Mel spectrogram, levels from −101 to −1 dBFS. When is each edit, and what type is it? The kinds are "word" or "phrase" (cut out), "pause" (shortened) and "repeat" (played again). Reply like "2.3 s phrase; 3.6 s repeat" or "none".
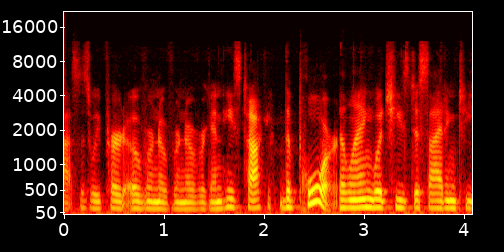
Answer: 2.1 s word; 2.8 s word

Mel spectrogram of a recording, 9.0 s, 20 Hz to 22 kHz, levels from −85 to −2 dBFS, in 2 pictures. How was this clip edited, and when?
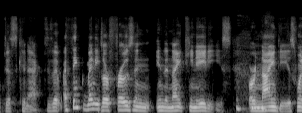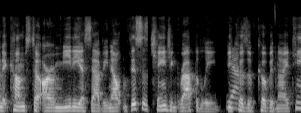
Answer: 0.9 s word; 1.5 s word; 6.7 s word; 7.2 s word

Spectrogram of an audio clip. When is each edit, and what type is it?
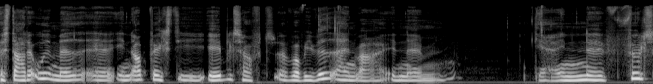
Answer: none

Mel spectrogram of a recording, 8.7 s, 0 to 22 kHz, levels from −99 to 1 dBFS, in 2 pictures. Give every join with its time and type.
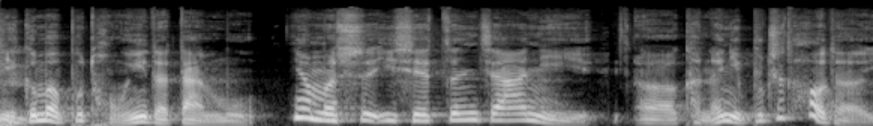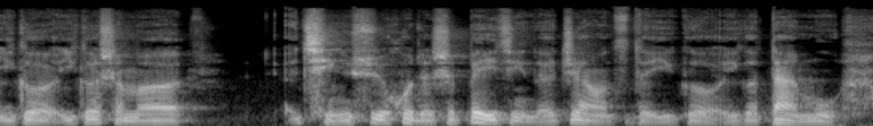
1.4 s pause

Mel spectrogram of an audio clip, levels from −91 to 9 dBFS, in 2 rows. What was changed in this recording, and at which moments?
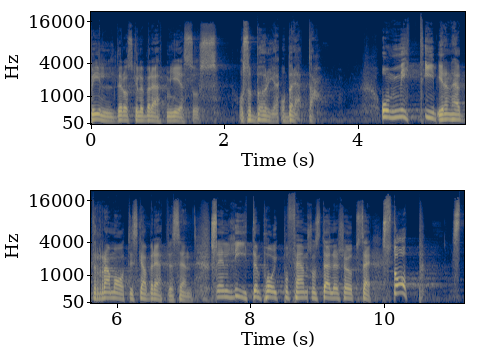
1.1 s word; 2.8 s word; 5.2 s word; 7.5 s word; 8.9 s word

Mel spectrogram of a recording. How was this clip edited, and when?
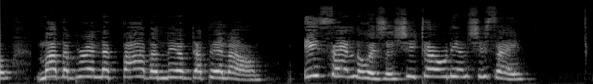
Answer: none

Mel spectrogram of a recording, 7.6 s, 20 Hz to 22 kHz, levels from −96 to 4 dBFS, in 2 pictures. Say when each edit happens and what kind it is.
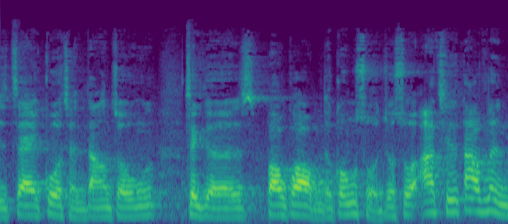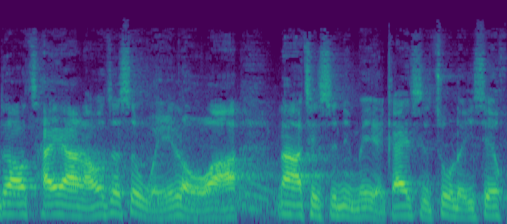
1.4 s word

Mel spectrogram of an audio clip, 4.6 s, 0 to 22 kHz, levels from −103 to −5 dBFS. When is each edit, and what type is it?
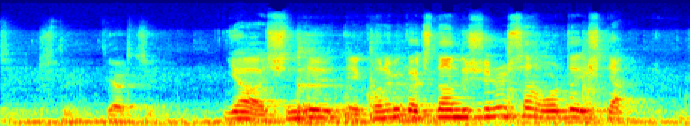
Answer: none

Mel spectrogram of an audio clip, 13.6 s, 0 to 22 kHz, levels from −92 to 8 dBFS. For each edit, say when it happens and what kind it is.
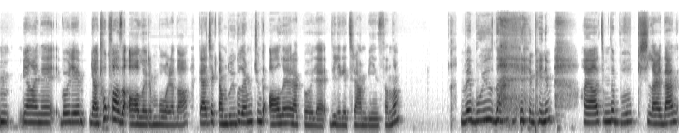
1.7 s pause; 3.9 s pause; 9.1 s pause

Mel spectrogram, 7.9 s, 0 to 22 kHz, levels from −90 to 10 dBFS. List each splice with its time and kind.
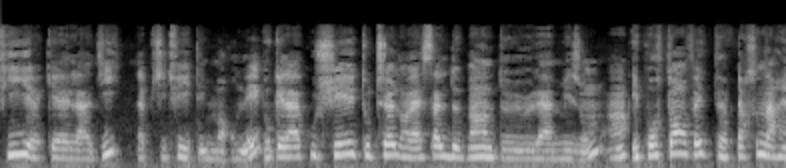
none

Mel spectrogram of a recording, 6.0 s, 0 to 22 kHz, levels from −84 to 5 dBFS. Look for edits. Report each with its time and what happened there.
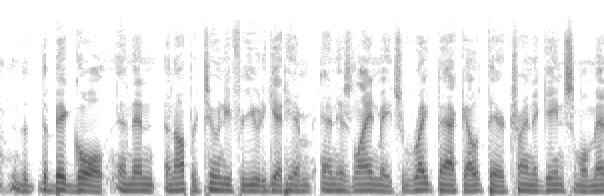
none

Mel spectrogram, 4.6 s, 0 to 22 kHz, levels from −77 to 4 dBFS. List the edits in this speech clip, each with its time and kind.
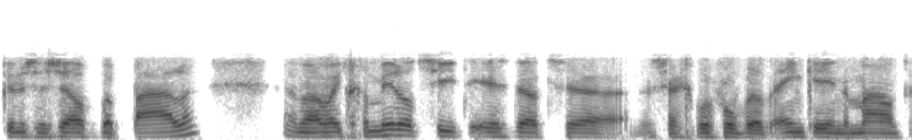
1.7 s word; 3.1 s word

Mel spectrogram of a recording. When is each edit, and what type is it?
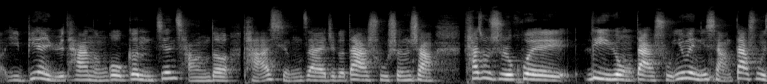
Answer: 2.4 s pause; 4.6 s pause

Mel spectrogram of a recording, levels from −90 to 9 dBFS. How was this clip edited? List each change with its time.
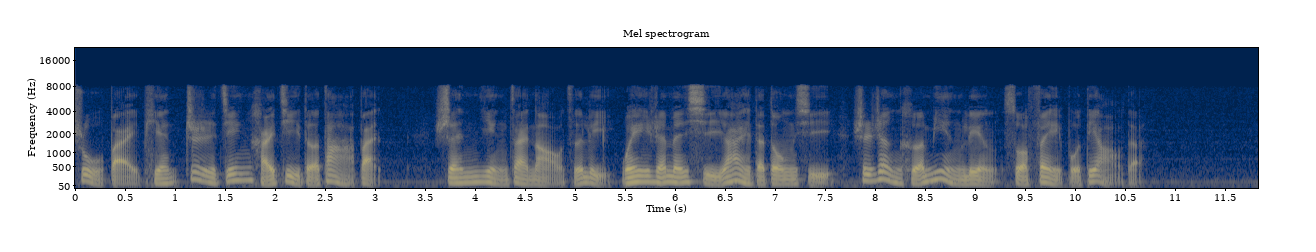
1.1 s pause; 5.4 s pause

